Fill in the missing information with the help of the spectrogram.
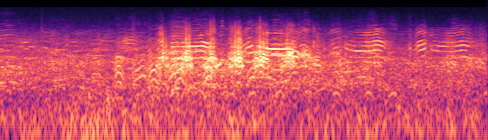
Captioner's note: birds squawking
